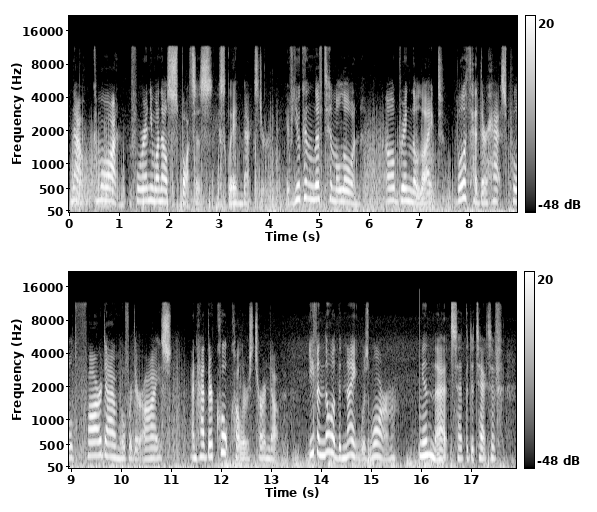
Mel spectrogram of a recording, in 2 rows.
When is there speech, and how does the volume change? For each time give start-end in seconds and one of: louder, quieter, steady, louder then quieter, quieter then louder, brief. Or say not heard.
0.0-17.8 steady.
